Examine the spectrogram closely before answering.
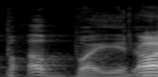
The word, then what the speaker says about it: Bumbu: Listen, I'm saying bumbu. How's it spelled? B-U-M-B-U. Bumbu. It's wrong.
